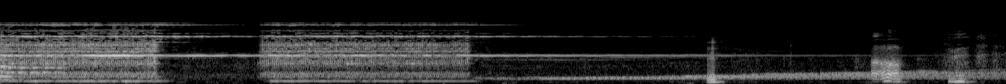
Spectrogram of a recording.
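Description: telephone ringing

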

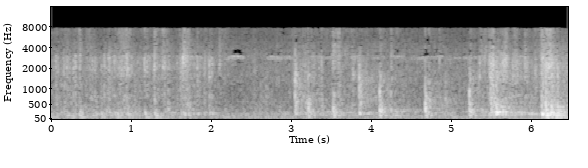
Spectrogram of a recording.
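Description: key turning

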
